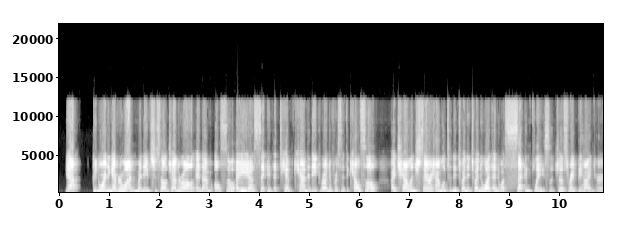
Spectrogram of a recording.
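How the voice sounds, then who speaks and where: With a raised, projected voice, a woman talks at a very fast pace and a high pitch, using ordinary pitch variation while her loudness swings widely. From Philippines. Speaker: city council candidate. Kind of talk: candidate introduction at a forum.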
